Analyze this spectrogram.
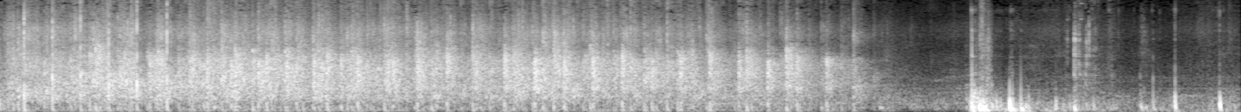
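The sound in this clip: A church audience applauds to welcome a speaker to the stage with steady, dense clapping that lasts several seconds before fading out.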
